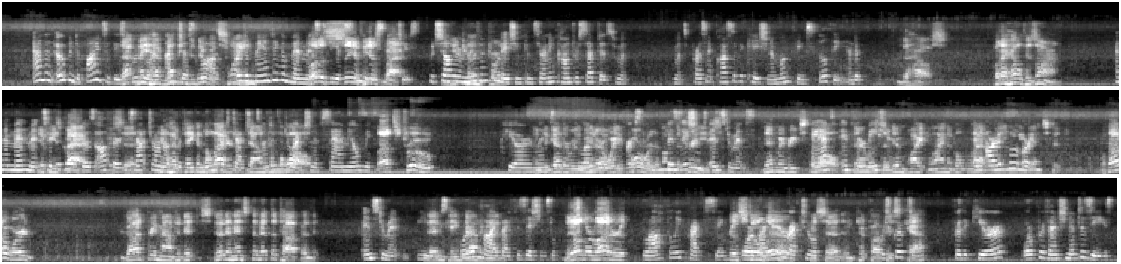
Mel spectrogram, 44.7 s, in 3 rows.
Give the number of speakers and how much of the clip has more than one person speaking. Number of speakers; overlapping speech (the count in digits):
2, about 43%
